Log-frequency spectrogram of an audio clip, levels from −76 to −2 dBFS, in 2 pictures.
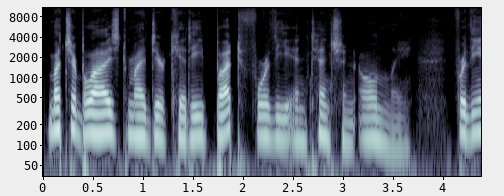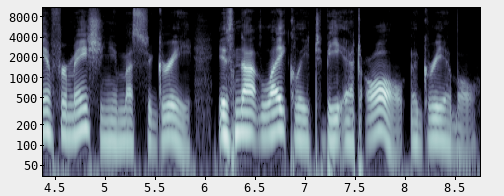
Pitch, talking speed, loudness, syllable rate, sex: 125 Hz, 160 wpm, -20 LUFS, 4.9 syllables/s, male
